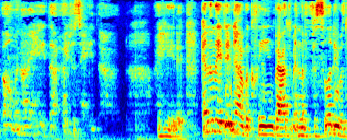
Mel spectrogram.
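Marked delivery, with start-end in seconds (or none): 0.0-2.8 hushed hate it, almost whispered; whispered disgust. Retold or imitated.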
